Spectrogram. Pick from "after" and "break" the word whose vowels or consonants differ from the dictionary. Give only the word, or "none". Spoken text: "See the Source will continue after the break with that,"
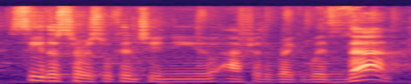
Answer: none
